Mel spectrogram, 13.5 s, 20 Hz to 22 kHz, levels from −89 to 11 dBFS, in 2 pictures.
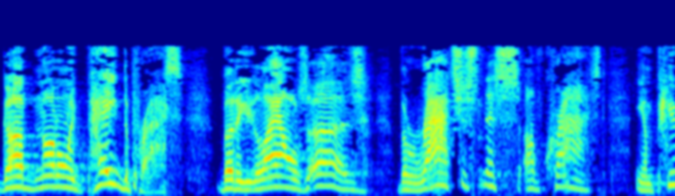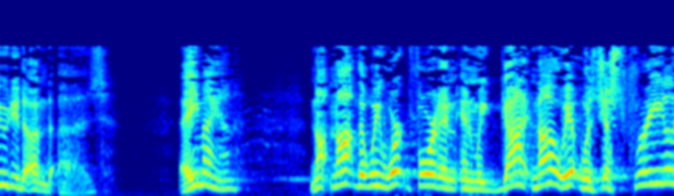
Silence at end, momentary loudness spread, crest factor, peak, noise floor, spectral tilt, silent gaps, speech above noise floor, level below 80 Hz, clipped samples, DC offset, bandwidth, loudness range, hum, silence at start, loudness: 0 s; 15 LU; 22 dB; -4 dBFS; -74 dBFS; -2.5 dB/octave; none; 49 dB; -74 dBFS; under 0.1%; under 0.1%; 8.8 kHz; 7 LU; none; 0 s; -25 LUFS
